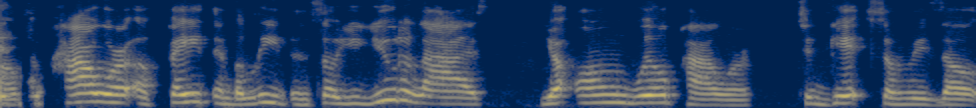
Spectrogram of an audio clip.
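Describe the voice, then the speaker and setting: A woman's ordinary speaking voice at a medium pitch, with ordinary pitch variation and big swings in loudness, at a fairly slow pace, dry and close with no echo. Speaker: talk show host. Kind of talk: talk show hosting.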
